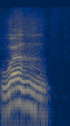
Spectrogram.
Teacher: bukan huruf ain, huruf ghin, wagh, ada getaran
